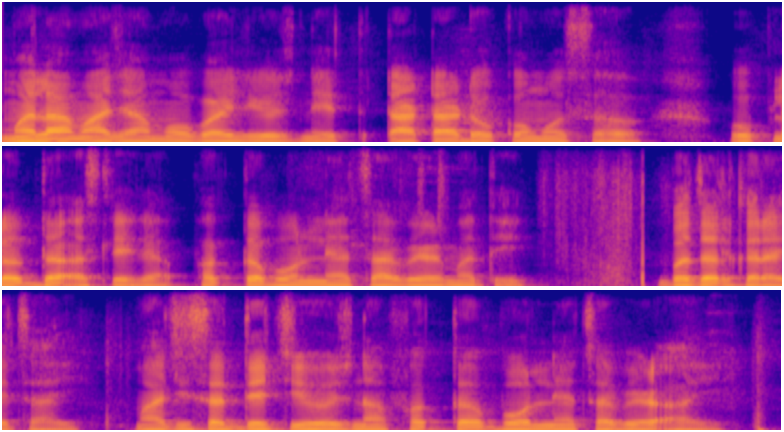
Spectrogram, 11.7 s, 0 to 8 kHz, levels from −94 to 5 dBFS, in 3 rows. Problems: background sounds at intervals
